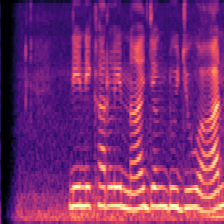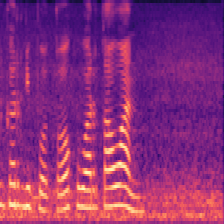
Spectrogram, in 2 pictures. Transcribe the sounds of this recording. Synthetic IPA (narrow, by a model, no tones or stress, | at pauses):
ninikarlinad͡ʒɨŋdud͡ʒuankɨrdipɔt̪ɔkuwart̪awan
